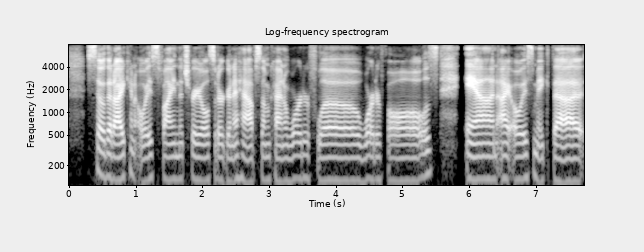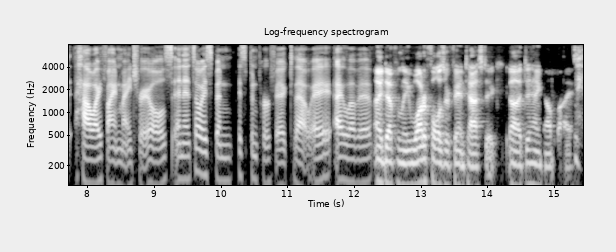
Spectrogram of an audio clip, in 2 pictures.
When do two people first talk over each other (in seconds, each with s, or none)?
none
